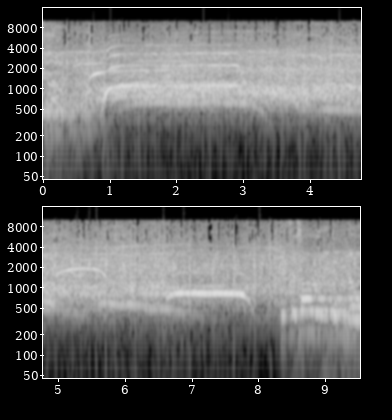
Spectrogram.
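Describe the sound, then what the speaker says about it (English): A large live concert crowd cheers loudly, with whoops and high whistling shouts rising over a continuous roar of applause. "Give yourselves a bit of a cheer for that one."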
